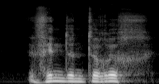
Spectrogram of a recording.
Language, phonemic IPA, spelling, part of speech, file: Dutch, /ˈvɪndə(n) t(ə)ˈrʏx/, vinden terug, verb, Nl-vinden terug.ogg
- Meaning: inflection of terugvinden: 1. plural present indicative 2. plural present subjunctive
